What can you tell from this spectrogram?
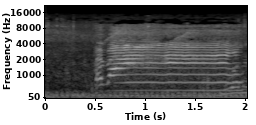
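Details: Little hungry monkey crying to request food from the cameraman: one sustained, harmonically rich wailing cry of almost one and a half seconds, steady in pitch and rising slightly at the end, with a woman's voice speaking nearby.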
